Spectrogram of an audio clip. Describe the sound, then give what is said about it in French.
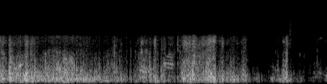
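Gusty wind buffets a telephone line, giving a loud, rumbling roar with uneven surges that thins out and drops near the end. “On entend beaucoup de vent. On entend le vent.”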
